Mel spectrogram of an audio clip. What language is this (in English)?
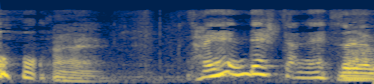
Japanese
